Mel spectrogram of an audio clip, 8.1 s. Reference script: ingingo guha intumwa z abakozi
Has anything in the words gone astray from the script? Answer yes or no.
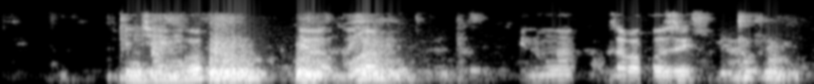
yes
